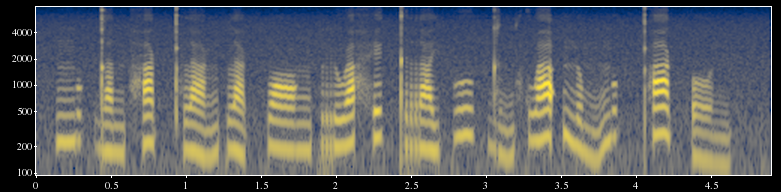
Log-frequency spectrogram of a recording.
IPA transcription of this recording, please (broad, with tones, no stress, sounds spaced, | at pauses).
ŋ o˥˩ k̚ d a˧ n h a˥˩ k̚ pʰ l a˩˦ ŋ p l a˨˩ k̚ p ɔː˧ ŋ p r u˦˥ a̯ h e˥˩ k̚ t r a˧ j p uː˥˩ k̚ d u˩˦ n k w a˦˥ ʔ n o˨˩ m ŋ o˥˩ k̚ pʰ a˥˩ k̚ ʔ o˨˩ n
